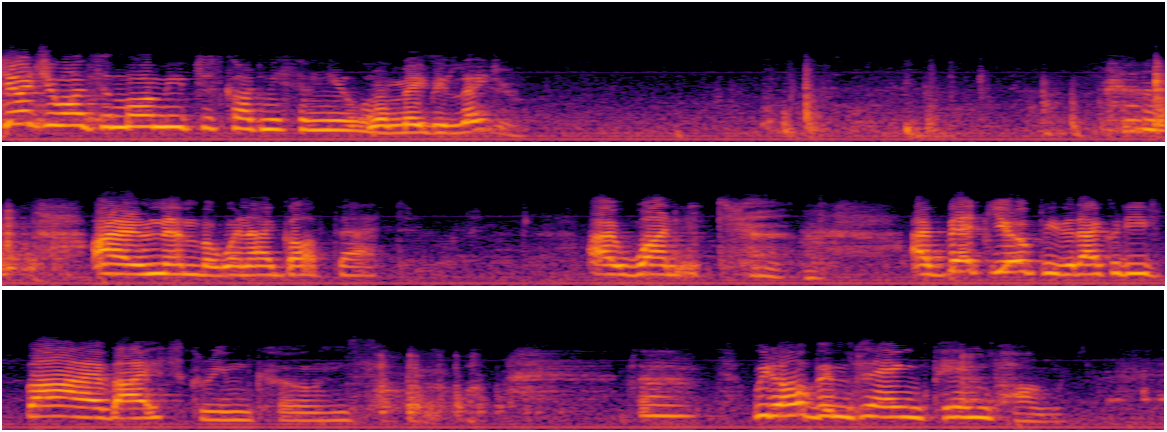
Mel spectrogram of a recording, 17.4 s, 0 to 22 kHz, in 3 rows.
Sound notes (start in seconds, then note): 5.5 chuckles; 9.5 giggles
